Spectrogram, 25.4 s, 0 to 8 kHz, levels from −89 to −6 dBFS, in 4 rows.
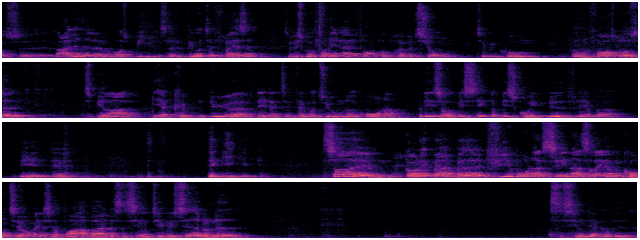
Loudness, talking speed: -43 LUFS, 210 wpm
